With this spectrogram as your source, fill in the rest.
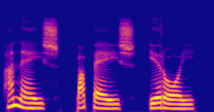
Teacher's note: O assento continua lá bonitinho, marcando o som aberto dos ditongos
